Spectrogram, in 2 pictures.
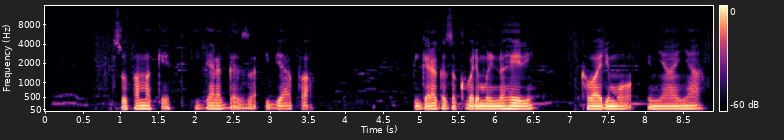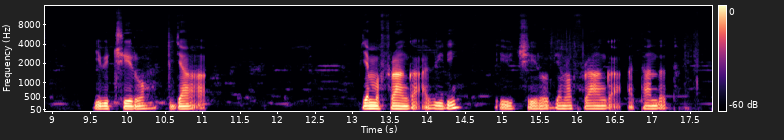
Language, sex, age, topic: Kinyarwanda, male, 18-24, finance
